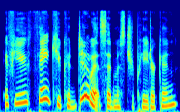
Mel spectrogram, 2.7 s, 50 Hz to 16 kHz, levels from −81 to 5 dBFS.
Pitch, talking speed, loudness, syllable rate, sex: 240 Hz, 220 wpm, -17 LUFS, 4.7 syllables/s, female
